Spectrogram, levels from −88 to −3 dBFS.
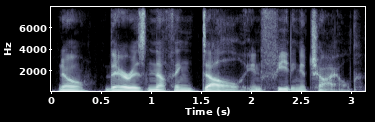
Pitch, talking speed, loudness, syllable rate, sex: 90 Hz, 170 wpm, -19 LUFS, 4.1 syllables/s, male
